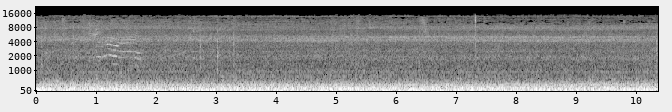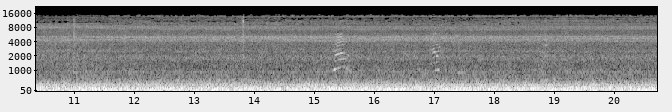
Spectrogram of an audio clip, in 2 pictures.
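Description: A jet engine roars steadily in a loud, deep, constant rush inside the aircraft cabin.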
